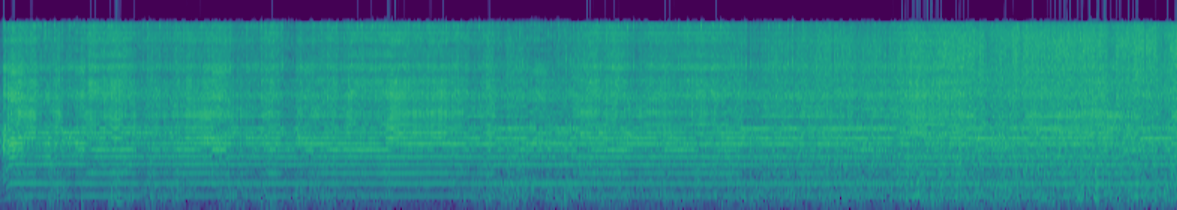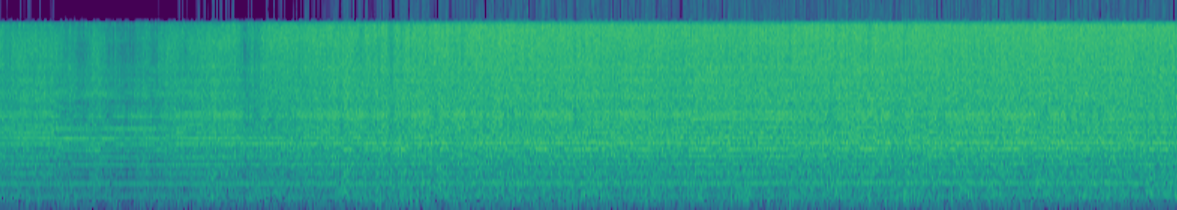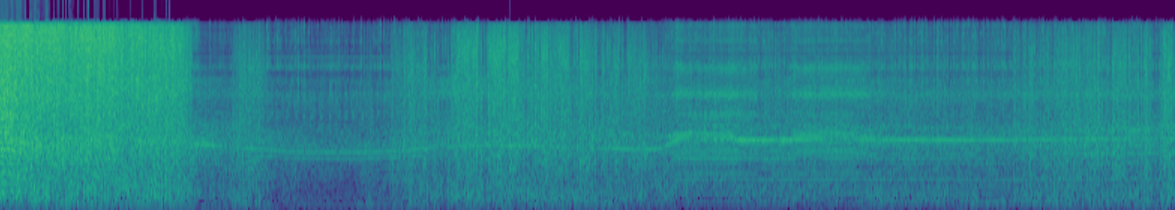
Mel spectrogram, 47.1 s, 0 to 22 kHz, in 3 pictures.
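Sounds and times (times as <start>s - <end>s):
model airplane motor whine: 0.0s - 47.0s
wind rushing over microphone: 0.0s - 47.0s.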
